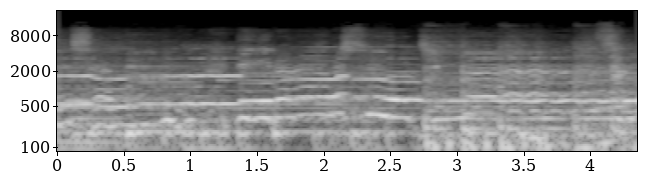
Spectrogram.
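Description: A woman singing a Korean trot song live into a handheld microphone over amplified backing music, holding long notes with a wavering vibrato.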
